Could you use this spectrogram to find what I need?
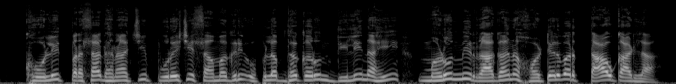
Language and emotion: Marathi, angry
